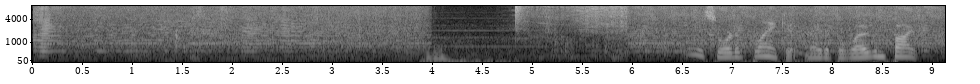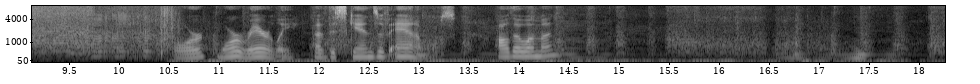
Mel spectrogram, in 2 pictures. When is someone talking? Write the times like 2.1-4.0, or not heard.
6.5-8.8, 10.5-14.4.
